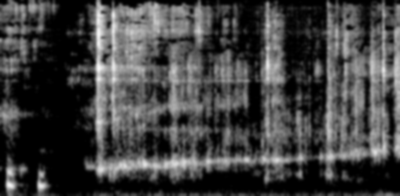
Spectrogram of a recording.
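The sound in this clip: Liquid from a spilled alcoholic drink splashes and drips: two short low splats, then a steady trickling run with a faint, slightly rising tone that holds to the end.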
